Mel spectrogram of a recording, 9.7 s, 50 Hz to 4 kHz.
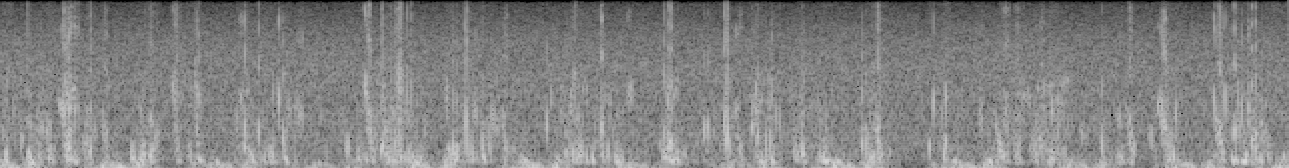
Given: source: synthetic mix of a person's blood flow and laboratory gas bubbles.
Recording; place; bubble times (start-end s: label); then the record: Doppler ultrasound of blood flow; precordium
0.00-0.84 s: bubbles
0.97-1.23 s: bubbles
1.28-1.58 s: bubbles
1.76-2.30 s: bubbles
2.57-3.24 s: bubbles
3.32-3.92 s: bubbles
4.08-4.79 s: bubbles
4.94-5.60 s: bubbles
5.62-6.32 s: bubbles
6.40-6.71 s: bubbles
6.94-7.16 s: bubbles
7.33-7.40 s: bubbles
7.44-8.06 s: bubbles
8.10-8.19 s: bubbles
8.25-8.33 s: bubbles
8.35-8.89 s: bubbles
9.07-9.68 s: bubbles
From the record:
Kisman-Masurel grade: 343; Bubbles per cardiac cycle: rolling drumbeat, 9 or more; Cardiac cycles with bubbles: 100%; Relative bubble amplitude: loud (0.450 to 0.775); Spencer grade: 3 (all of the cardiac periods contain showers or single bubble signals, but not dominating or overriding the cardiac motion signals); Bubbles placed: anywhere in the cardiac cycle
